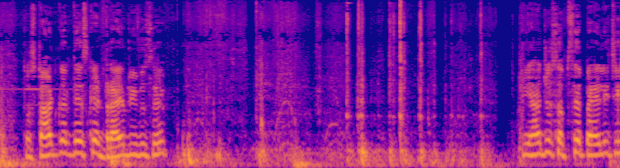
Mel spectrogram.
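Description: A seat belt clicks into its buckle.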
